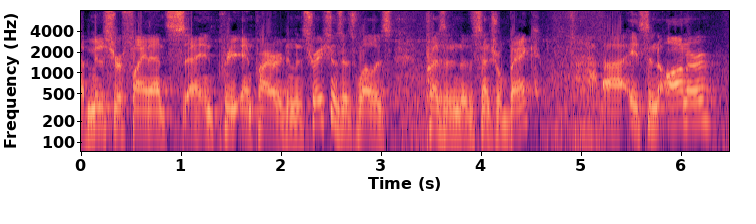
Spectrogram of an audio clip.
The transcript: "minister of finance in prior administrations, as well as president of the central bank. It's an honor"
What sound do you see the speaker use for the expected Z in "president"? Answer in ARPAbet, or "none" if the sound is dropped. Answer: Z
